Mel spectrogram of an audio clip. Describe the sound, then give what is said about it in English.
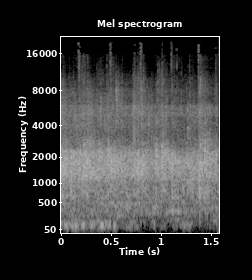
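Dense, steady applause from a crowd clapping the children out as they leave for their own program, many hands clapping at once in a continuous crackling wash that holds an even loudness throughout, with no voices standing out. “Can you clap them out, our kids?”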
